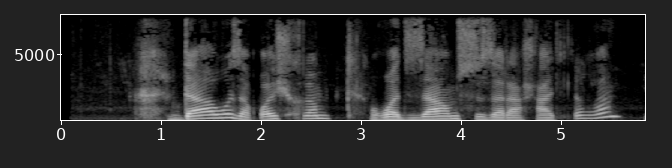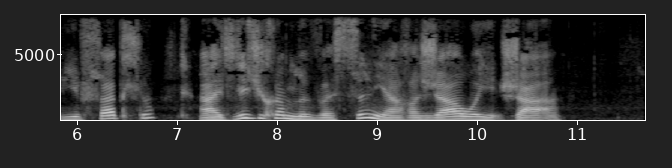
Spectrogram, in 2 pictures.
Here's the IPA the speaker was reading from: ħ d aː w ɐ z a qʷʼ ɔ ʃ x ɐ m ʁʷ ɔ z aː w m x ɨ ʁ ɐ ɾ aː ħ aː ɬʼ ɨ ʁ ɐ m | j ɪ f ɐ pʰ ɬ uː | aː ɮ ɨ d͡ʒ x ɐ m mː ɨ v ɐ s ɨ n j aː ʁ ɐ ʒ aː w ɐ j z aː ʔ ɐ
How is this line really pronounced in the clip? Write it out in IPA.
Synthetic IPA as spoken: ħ d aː w ɐ z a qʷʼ ɔ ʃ x ɐ m ʁʷ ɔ z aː w m s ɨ z ɐ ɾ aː ħ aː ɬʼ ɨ ʁ ɐ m | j ɪ f ɐ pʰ ɬ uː | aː ɮ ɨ d͡ʒ x ɐ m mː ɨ v ɐ s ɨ n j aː ʁ ɐ ʒ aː w ɐ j ʒ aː ʔ ɐ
